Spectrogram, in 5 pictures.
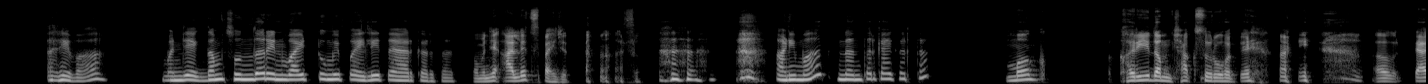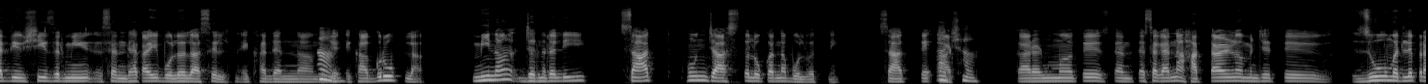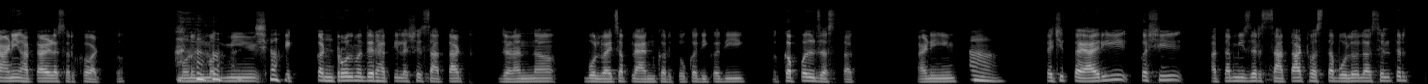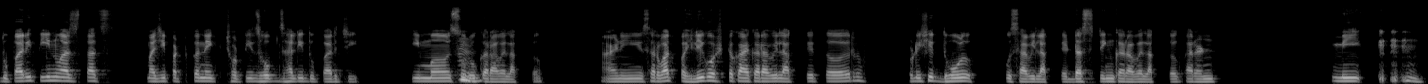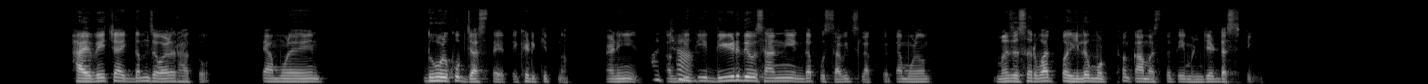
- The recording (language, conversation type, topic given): Marathi, podcast, जेव्हा पाहुण्यांसाठी जेवण वाढायचे असते, तेव्हा तुम्ही उत्तम यजमान कसे बनता?
- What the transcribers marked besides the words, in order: in English: "इन्वाईट"; laughing while speaking: "असं"; chuckle; other background noise; laughing while speaking: "आणि"; in English: "ग्रुपला"; in English: "जनरली"; in English: "झूमधले"; laughing while speaking: "अच्छा"; tapping; in English: "कपल्स"; in English: "डस्टिंग"; throat clearing; in English: "डस्टिंग"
